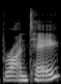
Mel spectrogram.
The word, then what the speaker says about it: Brontë: Oh my, there's a controversy about, is it Brontë, which admittedly is the way I always pronounced it, or Brontë, which seems to be the way the family pronounced it. Dictionaries will largely point you toward Brontë. Merriam-Webster says, and I quote, "When our research shows that an author's pronunciation of his or her name differs from common usage, the author's pronunciation is listed first." So we are stuck with Brontë.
